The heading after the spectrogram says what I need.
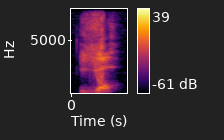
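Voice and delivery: io run together as "yo"; a single syllable "yo" for the io ending; yo sound. Shown as a demonstration. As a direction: glide straight from y into o. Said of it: "the sound of this ending".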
